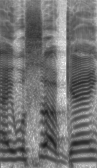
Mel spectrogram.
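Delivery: mock street slang delivery. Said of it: "this whole gang shit that they talking about".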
